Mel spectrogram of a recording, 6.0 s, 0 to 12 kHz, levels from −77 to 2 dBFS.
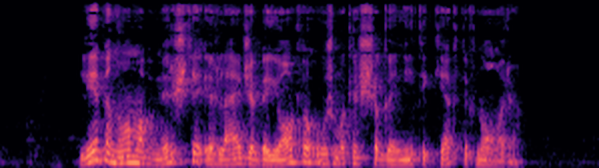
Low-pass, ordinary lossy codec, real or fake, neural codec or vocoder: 10.8 kHz; AAC, 64 kbps; real; none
